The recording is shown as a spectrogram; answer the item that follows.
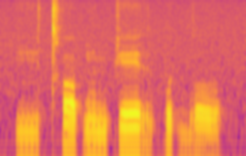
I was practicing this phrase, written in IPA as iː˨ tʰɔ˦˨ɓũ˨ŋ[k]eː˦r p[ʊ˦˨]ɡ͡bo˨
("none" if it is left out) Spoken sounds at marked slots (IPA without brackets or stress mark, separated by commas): k, ʊ˦˨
